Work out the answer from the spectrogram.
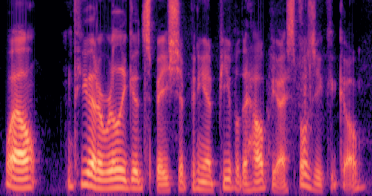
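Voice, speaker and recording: A man reading as a weary, patient father who gives terse, measured answers in an audiobook. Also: mid-range voice, lively intonation, a little mellow, pitched above the performer's own voice, natural voice. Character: weary, patient father, guarded survivor answering his son.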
